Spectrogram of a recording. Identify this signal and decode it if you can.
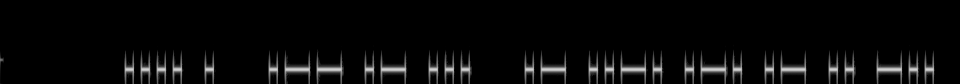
Morse code, heard as a keyed tone, about 15 wpm, 700 Hz. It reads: HE WAS AFRAID
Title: Sentences from Top 1500 Words 15wpm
